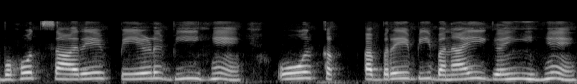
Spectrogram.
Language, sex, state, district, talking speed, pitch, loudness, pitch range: Hindi, female, Chhattisgarh, Bastar, 135 wpm, 255 Hz, -17 LUFS, 235-275 Hz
